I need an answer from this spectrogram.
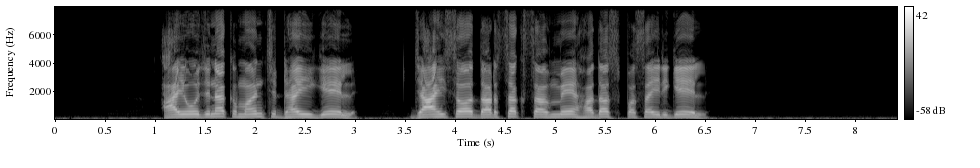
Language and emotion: Maithili, neutral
